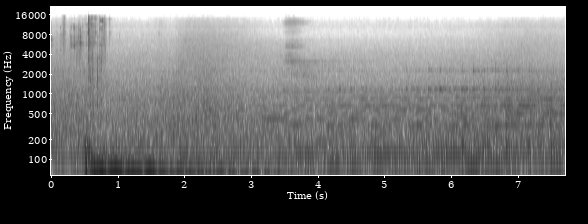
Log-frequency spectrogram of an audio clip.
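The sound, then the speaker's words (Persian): A short, bright jangle of keys as they are handed over near the start, followed by a steady low rumble and hiss that carries on to the end. No one speaks. “کلیدا رو رد کن”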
